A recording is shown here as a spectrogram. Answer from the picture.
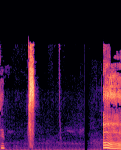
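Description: A pause between voice-over lines. A steady low hum of background noise runs through it, with a clipped voice fragment at the very start and a short hiss about half a second in. The sound drops out for a moment near the end.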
